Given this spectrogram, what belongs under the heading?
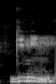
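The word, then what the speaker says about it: ginning: Number 1 process is गिनिंग. इसको जिनिंग भी बोलते हैं बच्चों और गिनिंग भी बोलते हैं. Both the pronunciations are right. जिनिंग बोलो या गिनिंग बोलो, बोथ आर राइट.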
